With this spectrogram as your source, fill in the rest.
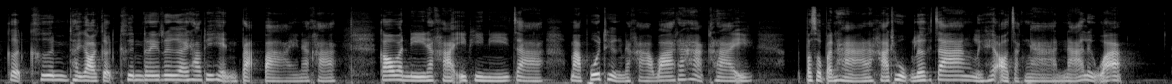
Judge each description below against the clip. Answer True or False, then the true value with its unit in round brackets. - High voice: False (180 Hz)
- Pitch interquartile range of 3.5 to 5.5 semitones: True (4.1 semitones)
